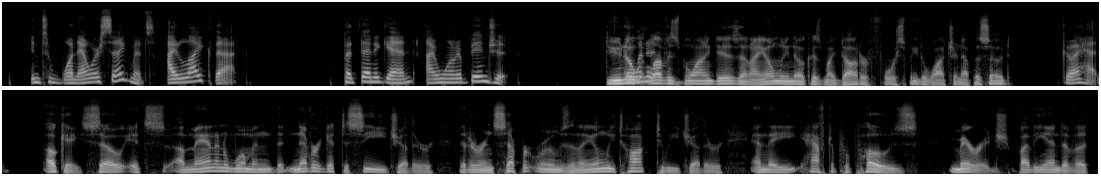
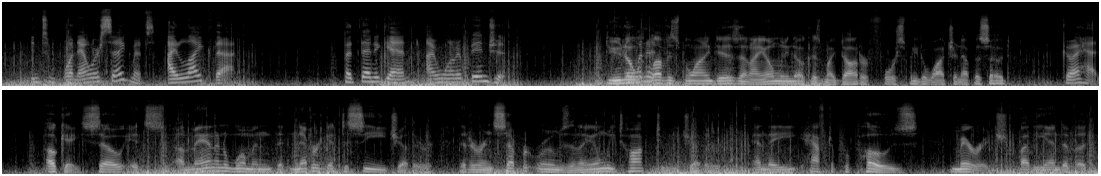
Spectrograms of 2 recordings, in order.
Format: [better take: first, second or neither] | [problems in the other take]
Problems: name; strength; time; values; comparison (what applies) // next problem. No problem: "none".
first | wind noise on the microphone; occasional gusts; 10 dB below the speech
